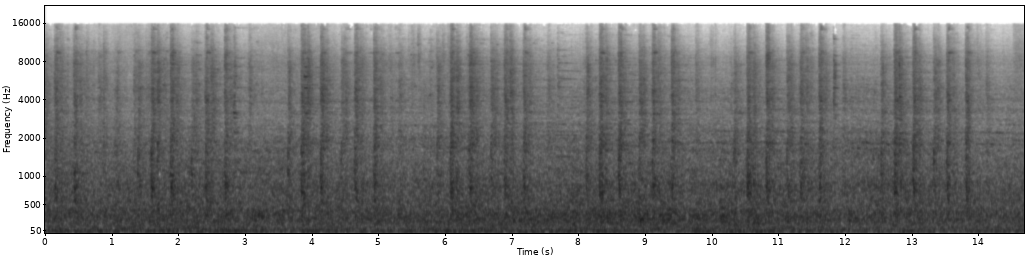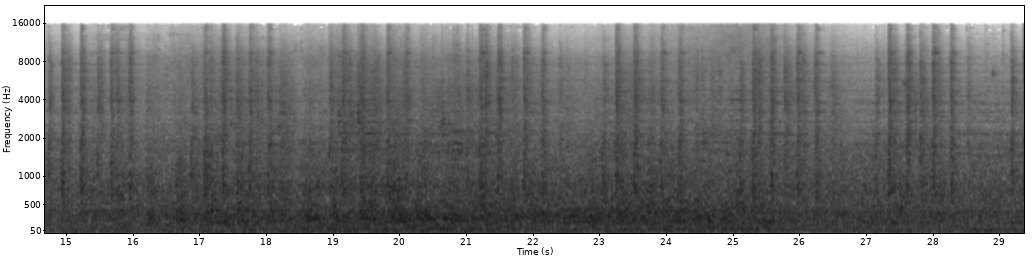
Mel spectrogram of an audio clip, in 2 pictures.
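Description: Freight train hopper wagons rolling past close by, with many regular wheel clicks over rail joints on top of a steady rumble of wheels on rail. The rumble grows a little louder in the second half.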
